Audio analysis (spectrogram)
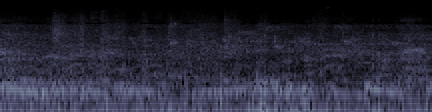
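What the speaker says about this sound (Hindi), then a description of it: "ये हरे कबूतर है" Pigeons gathered on a house rooftop give soft cooing calls beneath a steady, busy background murmur, with the bird sounds blending in at moderate distance throughout and no talking.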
